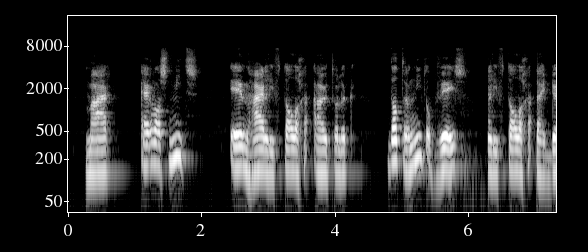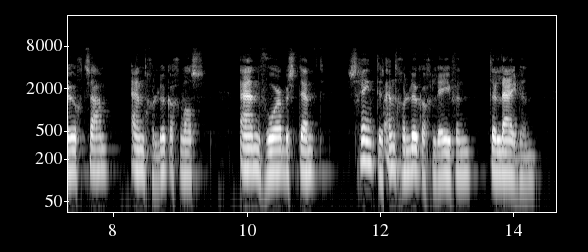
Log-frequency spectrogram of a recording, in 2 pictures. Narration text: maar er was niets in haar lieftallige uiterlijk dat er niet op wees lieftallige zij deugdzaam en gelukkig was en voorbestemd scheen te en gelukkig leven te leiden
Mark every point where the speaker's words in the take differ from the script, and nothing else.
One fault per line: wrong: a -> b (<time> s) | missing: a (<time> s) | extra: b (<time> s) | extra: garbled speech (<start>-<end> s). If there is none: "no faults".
no faults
